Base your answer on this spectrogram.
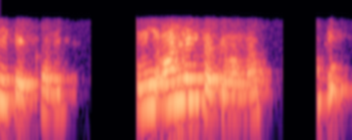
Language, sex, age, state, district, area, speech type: Marathi, female, 45-60, Maharashtra, Yavatmal, urban, conversation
